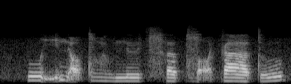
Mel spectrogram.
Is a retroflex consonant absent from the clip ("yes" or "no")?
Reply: yes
